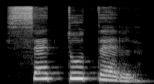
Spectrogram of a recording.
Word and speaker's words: hôtel: Le H muet, par exemple, un hôtel, l'hôtel, cet hôtel.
